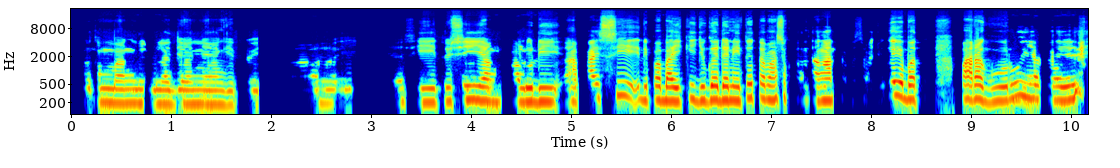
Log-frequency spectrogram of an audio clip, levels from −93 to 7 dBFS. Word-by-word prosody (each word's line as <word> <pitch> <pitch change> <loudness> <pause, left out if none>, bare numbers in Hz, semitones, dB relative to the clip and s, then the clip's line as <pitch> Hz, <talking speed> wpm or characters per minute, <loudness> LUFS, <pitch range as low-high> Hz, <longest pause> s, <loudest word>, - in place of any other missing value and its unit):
Berkembang 205 - -2
ini 195 0 -2
belajarnya 190 0 -3 0.2
gitu 180 -1 -11
ya. - - -68 1.3
Iya - - -10
sih, 205 - -4
itu 215 +2 -6
sih 235 - +1
yang 220 -1 +3 0.2
selalu 210 0 +2
di 215 - +3 0.3
apa 250 +4 -2
sih, 295 +2 -3 0.2
diperbaiki 225 0 +3
juga 230 +1 +4
dan 230 0 +5
itu 220 +4 0
termasuk 245 +1 0
tantangan 225 0 +1
terbesar 345 +2 -31
juga 465 - -6
ya - - +8
buat 240 - +3 0.4
para 240 0 +6
guru 225 +3 +1
ya 250 -2 +1
Kak, 225 - -3
ya. 230 - +4
225 Hz, 170 wpm, -15 LUFS, 205-240 Hz, 1.3 s, ya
